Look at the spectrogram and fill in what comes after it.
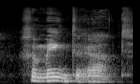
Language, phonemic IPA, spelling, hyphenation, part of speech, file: Dutch, /ɣəˈmeːn.təˌraːt/, gemeenteraad, ge‧meen‧te‧raad, noun, Nl-gemeenteraad.ogg
- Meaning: city council, municipal council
